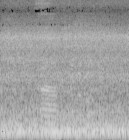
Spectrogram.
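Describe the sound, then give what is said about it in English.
Airplane cabin noise during the landing approach: a steady, low, roaring drone of engines and airflow that holds at an even level throughout. “And we are on approach. I think we will be landing very soon.”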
